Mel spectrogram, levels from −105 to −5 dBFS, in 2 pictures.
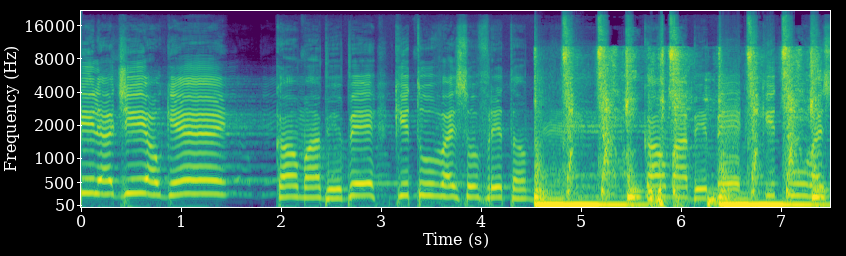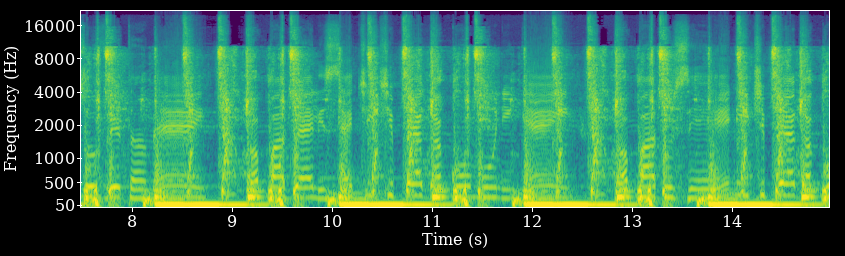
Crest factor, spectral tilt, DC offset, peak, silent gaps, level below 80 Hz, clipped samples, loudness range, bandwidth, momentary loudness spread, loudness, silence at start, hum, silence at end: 6 dB; -4 dB/octave; under 0.1%; 0 dBFS; none; -8 dBFS; 3%; 6 LU; over 20 kHz; 10 LU; -8 LUFS; 0 s; none; 0 s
